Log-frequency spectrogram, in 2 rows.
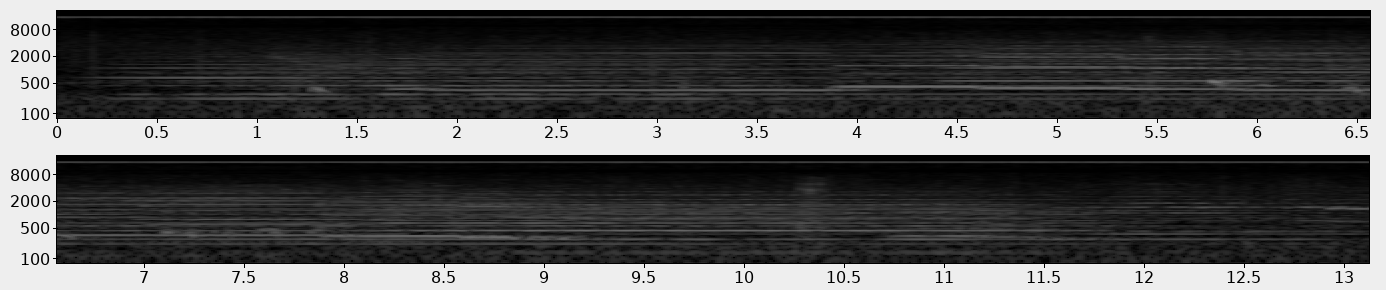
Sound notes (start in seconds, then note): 0.0 soft ominous music; 5.5 sobs; 5.5 soft ominous music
